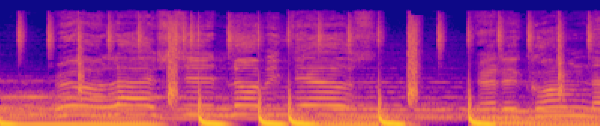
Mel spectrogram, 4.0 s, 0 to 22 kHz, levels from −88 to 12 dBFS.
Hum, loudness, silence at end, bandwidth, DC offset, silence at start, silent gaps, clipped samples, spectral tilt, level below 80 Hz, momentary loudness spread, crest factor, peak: none; -12 LUFS; 0 s; 16 kHz; 0.1%; 0 s; none; under 0.1%; -5 dB/octave; -12 dBFS; 6 LU; 10 dB; 0 dBFS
